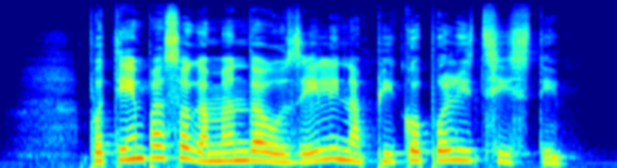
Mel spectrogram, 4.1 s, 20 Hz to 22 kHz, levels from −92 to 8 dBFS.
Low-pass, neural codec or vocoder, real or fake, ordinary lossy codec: 19.8 kHz; none; real; none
